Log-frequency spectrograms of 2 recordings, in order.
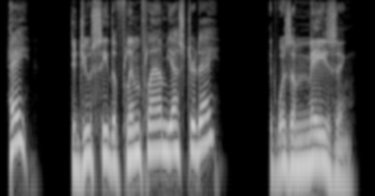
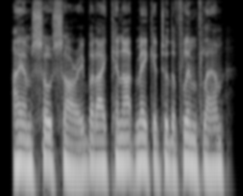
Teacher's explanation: Listen to my voice. It was high, energetic, and fast. · My voice is lower, slower, and sad.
